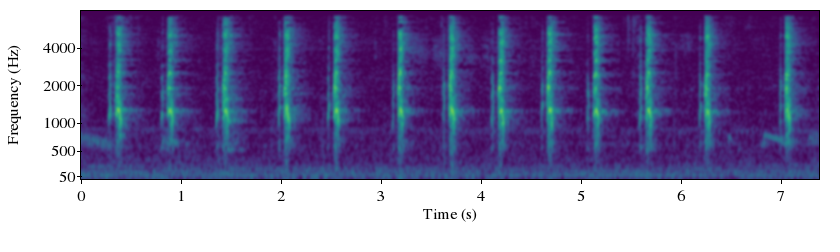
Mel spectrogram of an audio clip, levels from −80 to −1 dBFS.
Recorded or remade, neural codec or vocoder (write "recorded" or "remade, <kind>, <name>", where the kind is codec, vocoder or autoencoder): recorded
